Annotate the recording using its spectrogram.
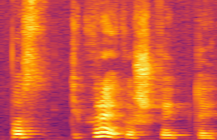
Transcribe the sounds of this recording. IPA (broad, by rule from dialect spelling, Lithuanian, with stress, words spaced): ˈpɐs tʲɪkˈrɐɪ kɐʃˈkɐɪp ˈtɐɪ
